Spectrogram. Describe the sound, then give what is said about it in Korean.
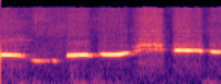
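A singer whistles a short song melody, as done when performing live, the clear pitched tone stepping between several held notes with brief breaks between phrases, no talking. “라이브로 부를 때 휘파람으로 이렇게 좀 부른 적은 있어요.”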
